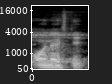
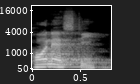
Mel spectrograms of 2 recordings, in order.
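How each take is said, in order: First: The word begins directly with a vowel sound. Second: The word begins with an audible h sound. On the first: The speaker calls it right. "इसमें ये एच silent होता है" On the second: The speaker calls it wrong. "आपने कहा हॉनेस्टी। हॉनेस्टी जी नहीं"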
